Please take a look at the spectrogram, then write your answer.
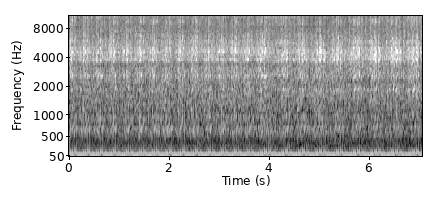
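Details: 1957 Allis Chalmers IB tractor started after sitting a couple of years; steady low idle with slightly uneven firing, a little rough, owner suspects from long storage and needing more run time.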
